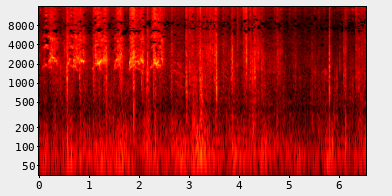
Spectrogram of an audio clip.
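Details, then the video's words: Caught baby wild rabbit crying: a run of short, high squealing cries repeated quickly over the first two and a half seconds, then fading, with rustling, handling noise and footsteps throughout. "Catch the screaming baby rabbit wild rabbit cry"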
